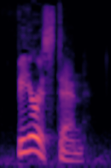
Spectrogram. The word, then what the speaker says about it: Feresten: And we are sitting with Spike Feresten.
